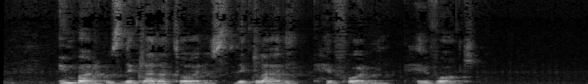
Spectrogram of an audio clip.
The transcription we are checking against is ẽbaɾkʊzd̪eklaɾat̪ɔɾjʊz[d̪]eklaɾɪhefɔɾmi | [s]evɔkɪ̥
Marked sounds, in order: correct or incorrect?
correct, incorrect: h

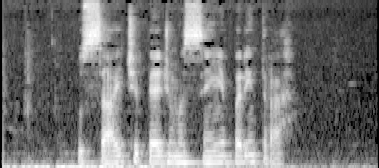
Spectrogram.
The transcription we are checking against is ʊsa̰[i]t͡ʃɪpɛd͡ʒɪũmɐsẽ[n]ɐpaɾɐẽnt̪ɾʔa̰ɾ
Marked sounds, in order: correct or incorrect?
incorrect: j, incorrect: ɲ

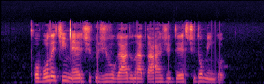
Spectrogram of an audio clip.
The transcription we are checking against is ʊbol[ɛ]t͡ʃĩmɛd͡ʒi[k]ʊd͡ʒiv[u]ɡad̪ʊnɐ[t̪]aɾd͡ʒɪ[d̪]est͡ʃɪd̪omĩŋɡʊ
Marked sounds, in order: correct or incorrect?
incorrect: e, correct, correct, correct, correct

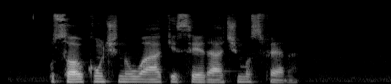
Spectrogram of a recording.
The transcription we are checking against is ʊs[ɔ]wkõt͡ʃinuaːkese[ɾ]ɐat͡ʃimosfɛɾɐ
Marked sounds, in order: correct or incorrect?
correct, correct

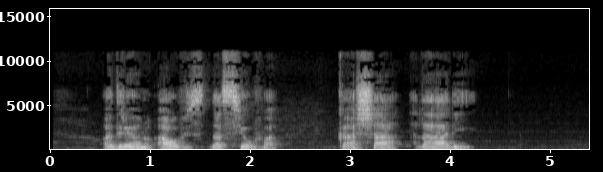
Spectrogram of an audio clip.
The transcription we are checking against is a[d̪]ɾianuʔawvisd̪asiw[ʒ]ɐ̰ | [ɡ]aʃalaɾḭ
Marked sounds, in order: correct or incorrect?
correct, incorrect: v, incorrect: k

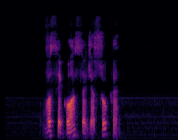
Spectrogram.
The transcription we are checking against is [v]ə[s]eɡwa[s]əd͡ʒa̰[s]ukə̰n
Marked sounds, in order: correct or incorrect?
correct, correct, correct, correct

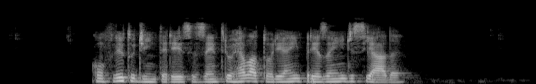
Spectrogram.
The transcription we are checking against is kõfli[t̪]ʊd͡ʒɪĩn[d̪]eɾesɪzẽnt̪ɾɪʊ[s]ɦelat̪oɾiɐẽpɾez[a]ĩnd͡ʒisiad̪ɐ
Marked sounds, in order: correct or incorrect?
correct, incorrect: t̪, incorrect: none, incorrect: ɐ

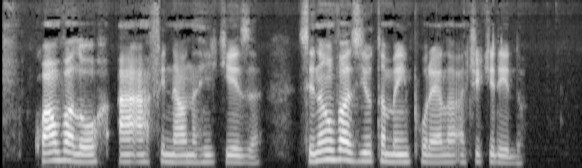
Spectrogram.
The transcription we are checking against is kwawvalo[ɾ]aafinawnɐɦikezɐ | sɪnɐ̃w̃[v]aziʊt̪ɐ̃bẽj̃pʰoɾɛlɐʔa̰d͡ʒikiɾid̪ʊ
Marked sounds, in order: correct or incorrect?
correct, correct

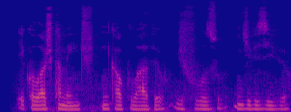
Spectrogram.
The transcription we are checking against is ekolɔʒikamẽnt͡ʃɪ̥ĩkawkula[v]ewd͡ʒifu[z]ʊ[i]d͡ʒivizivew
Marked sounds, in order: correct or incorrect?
correct, correct, incorrect: ĩ

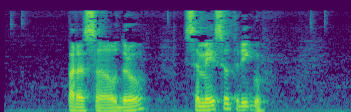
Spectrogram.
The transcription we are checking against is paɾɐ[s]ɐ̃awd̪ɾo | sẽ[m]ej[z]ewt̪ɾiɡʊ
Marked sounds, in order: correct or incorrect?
correct, correct, incorrect: s

